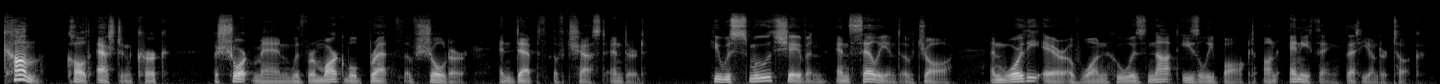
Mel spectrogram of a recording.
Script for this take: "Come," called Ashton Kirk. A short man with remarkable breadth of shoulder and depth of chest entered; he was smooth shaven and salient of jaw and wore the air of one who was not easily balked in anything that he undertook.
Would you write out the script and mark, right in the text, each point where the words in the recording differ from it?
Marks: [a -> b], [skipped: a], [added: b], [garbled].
"Come," called Ashton Kirk. A short man with remarkable breadth of shoulder and depth of chest entered; he was smooth shaven and salient of jaw and wore the air of one who was not easily balked [in -> on] anything that he undertook.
